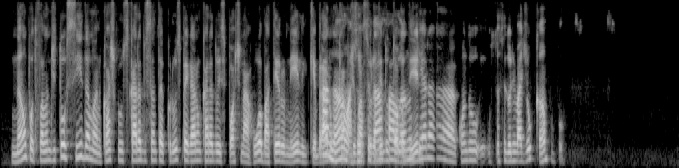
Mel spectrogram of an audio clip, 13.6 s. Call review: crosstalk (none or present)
present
